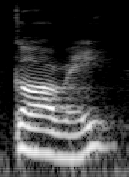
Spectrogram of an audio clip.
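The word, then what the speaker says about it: K'gari: would spell it so that's Kagari remember I said it was pronounced gari island okay because it is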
